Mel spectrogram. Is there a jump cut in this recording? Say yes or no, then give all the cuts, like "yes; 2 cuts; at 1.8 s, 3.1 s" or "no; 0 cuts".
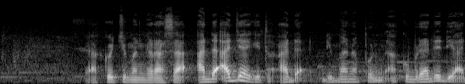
no; 0 cuts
